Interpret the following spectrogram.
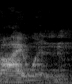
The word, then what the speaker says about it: Iwan: Iwan. It's spelled I-W-A-N.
